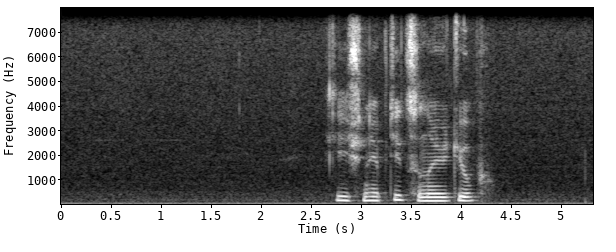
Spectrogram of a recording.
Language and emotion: Russian, neutral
